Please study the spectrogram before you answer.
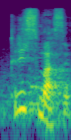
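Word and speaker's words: Christmas: 크리스마스. 그게 크리스트마스라고 해서, 마스는 미사의 영어식 발음이고요. 크리스트에서 T가 묵음이 돼가지고 그리스도의 미사를 크리스마스라 부릅니다.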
